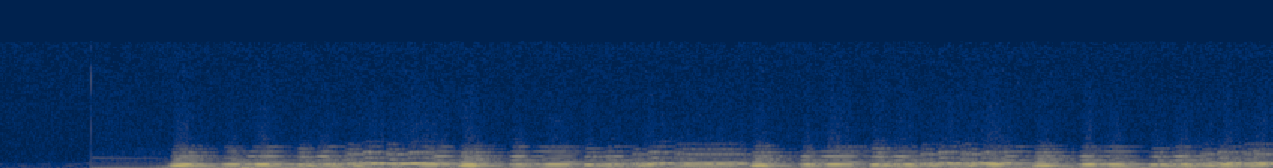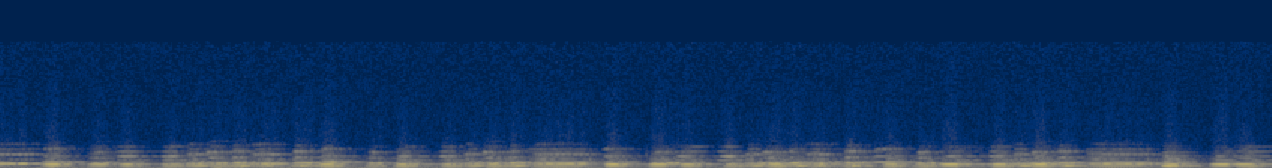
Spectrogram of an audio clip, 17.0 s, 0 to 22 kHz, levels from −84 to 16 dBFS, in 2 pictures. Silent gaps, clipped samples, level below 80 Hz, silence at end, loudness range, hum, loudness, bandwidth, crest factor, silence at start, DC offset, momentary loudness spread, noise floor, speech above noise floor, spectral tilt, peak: none; under 0.1%; -52 dBFS; 0 s; 2 LU; none; -22 LUFS; 3.7 kHz; 14 dB; 0.6 s; under 0.1%; 6 LU; -64 dBFS; 43 dB; -8.5 dB/octave; -8 dBFS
